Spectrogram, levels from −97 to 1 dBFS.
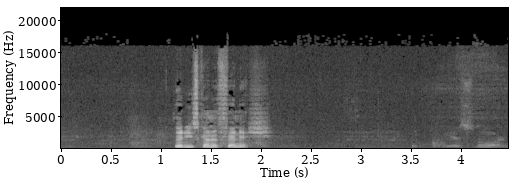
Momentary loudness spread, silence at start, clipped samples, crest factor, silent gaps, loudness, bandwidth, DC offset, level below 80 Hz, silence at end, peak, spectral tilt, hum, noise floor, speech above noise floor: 26 LU; 0 s; under 0.1%; 24 dB; none; -27 LUFS; 18 kHz; under 0.1%; -64 dBFS; 0 s; -8 dBFS; -2.5 dB/octave; none; -54 dBFS; 26 dB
